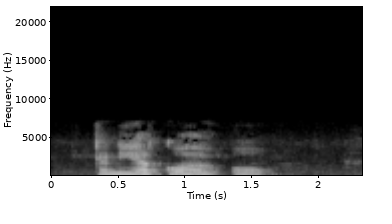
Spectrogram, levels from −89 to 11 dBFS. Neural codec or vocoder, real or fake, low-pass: none; real; 7.2 kHz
